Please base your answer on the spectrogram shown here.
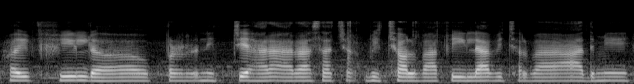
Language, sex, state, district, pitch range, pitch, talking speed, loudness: Bhojpuri, female, Uttar Pradesh, Gorakhpur, 170-180 Hz, 175 Hz, 150 wpm, -19 LUFS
